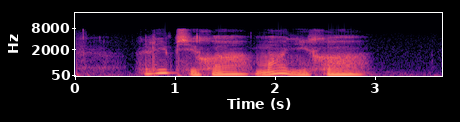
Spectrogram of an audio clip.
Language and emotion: Russian, sad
